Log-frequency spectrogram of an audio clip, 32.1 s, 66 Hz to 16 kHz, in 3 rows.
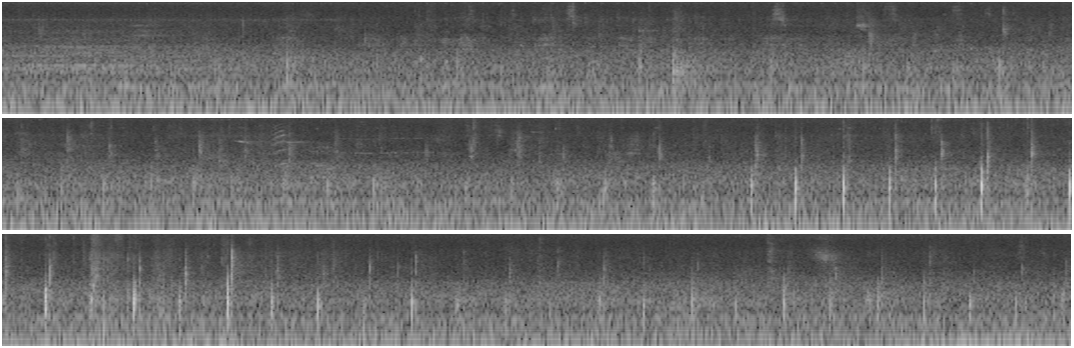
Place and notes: brüsseler platz - autumn
brüsseler platz, autumn, cold, almost freezing, people pass quickly, steps, summer's gone
Köln, Deutschland, 14 October 2009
